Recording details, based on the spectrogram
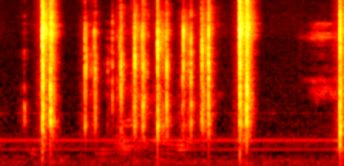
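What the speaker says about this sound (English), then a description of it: "I'm going to type a title in here. I'm going to type life safety." Typing on a computer keyboard: a close, brisk burst of irregular key clicks with a few louder thumps, likely the space bar, and no voices.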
